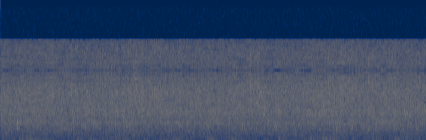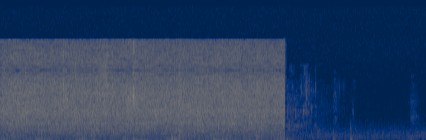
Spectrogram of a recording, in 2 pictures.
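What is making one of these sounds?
Water sprays steadily from a shower and then stops.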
